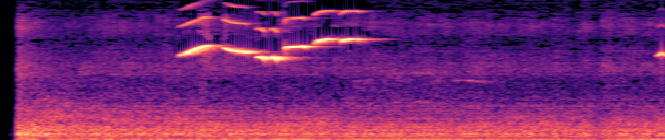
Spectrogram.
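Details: Wild forest Oriental magpie-robin giving a short burst of clear whistled notes, sliding and stepping between phrases for about two seconds, over a steady low background hum.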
